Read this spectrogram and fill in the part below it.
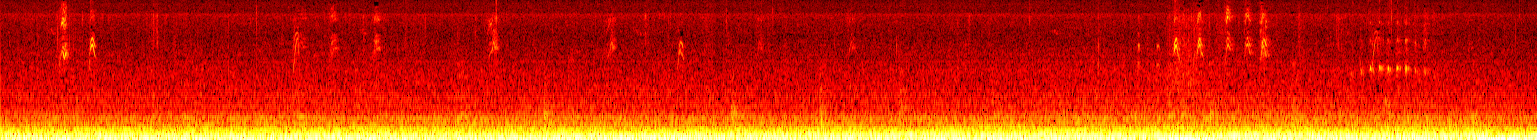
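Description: Small birds chirp and twitter close by.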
